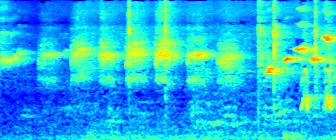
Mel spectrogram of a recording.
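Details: White-rumped shama, a popular kept bird, singing as a lure to stir another shama into song: a run of harsh, buzzy high bursts repeated about three times a second, ending in a few sharp whistled notes over a faint background hiss.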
